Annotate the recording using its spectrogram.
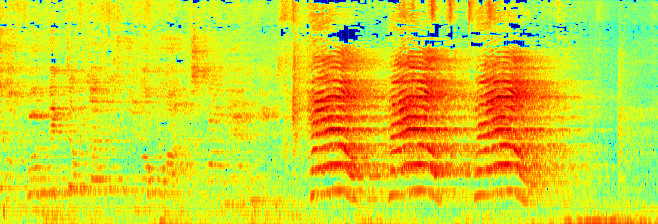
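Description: A young man speaks with animation through a microphone and loudspeakers in a large hall.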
